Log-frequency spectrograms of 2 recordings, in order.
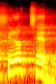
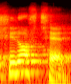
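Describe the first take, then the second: First: শিরচ্ছেদ as shi-roch-chhed, no middle sh; common mispronunciation. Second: শিরশ্ছেদ as shi-rosh-chhed; a clear sh before chh in শিরশ্ছেদ; correct pronunciation. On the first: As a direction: double the ch in শিরচ্ছেদ. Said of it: "আমরা শিরচ্ছেদ বলি". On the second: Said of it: "উচ্চারণটা হচ্ছে". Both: Shown as a demonstration.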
